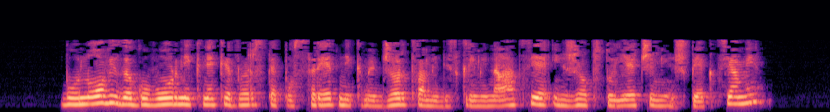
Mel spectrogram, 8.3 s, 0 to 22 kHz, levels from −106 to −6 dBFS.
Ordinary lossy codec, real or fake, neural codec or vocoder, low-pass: MP3, 24 kbps; fake; vocoder, 44.1 kHz, 128 mel bands, Pupu-Vocoder; 7.2 kHz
